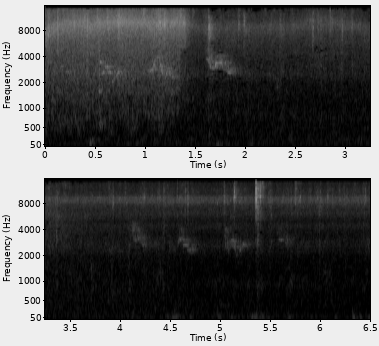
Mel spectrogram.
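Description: A brief rushing hiss at the start fades out within about a second and a half. After it come faint, scattered bird chirps over a quiet outdoor background, with a few soft low thumps.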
